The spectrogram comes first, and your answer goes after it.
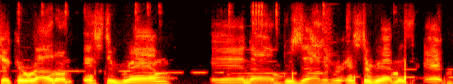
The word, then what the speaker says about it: Breazelle: yes so as you say my name is brazil and i've been doing music they never feel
